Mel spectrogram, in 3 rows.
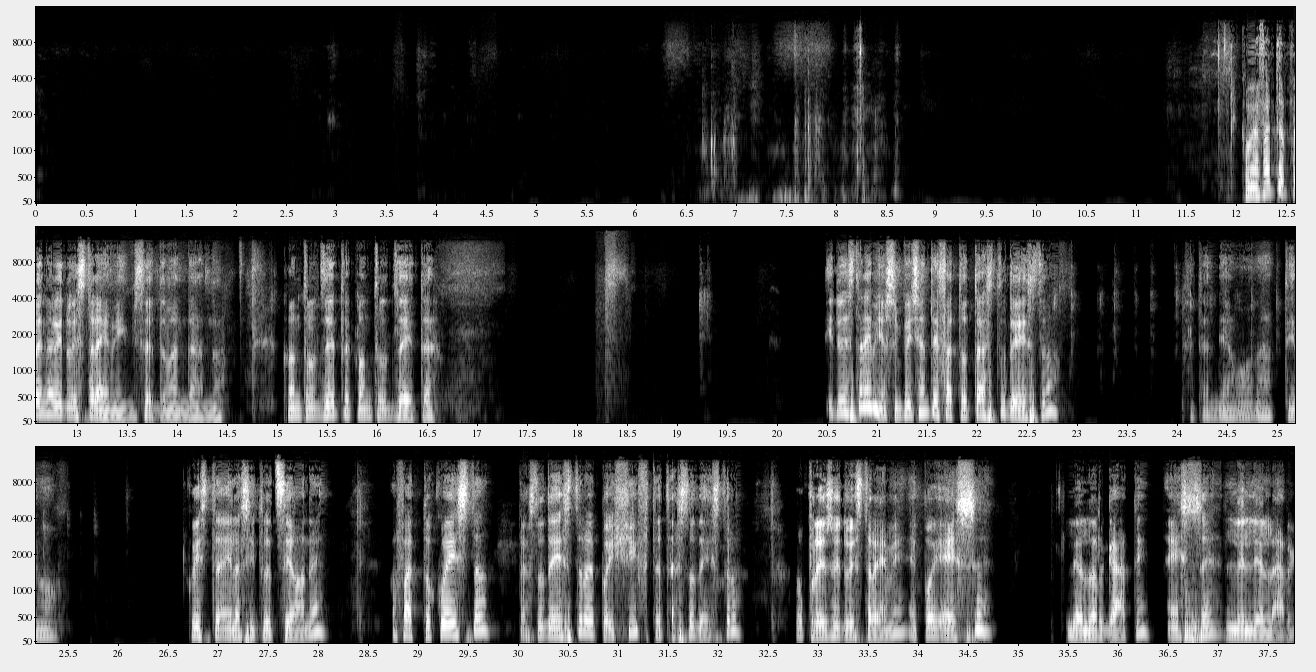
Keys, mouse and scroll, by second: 13.6 click, 14.8 ctrl+z, 15.2 ctrl+z, 15.6 ctrl+z, 16.0 ctrl+z, 19.2 a, 22.8 ctrl+z, 23.2-24.3 ctrl+z, 24.6 ctrl+z, 24.9 ctrl+z, 25.1 ctrl+z, 25.3 ctrl+z, 25.6 ctrl+z, 27.4-29.1 drag, 29.2-31.2 right drag, 31.5-33.4 right drag, 34.2 s.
